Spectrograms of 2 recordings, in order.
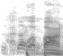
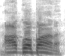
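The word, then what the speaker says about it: Agüeybaná: How you pronounce it? Aguabana. Aguabana.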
